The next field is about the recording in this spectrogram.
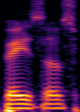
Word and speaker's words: Bezos: I should know by now it's pronounced Bezos, but I fall back to the wrong pronunciation.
